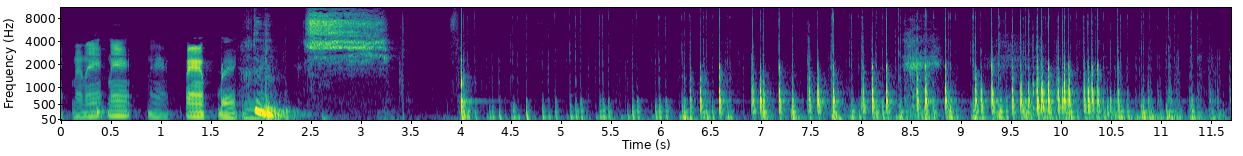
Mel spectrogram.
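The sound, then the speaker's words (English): A voice imitates whale calls with a few short, gliding tonal moans and a rising squeal, followed by a hiss and then a long stretch of steady tapping. “Oh, whale noises? I can make those.”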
